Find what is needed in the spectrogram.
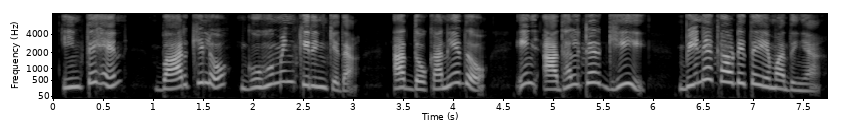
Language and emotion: Santali, happy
